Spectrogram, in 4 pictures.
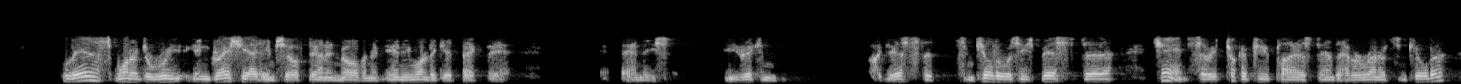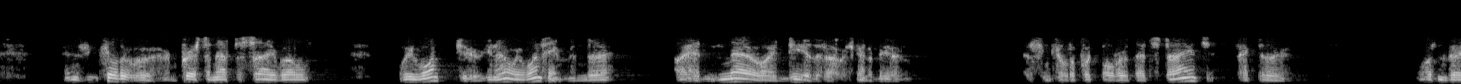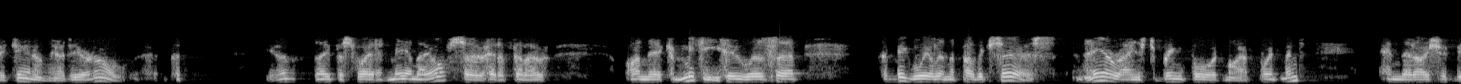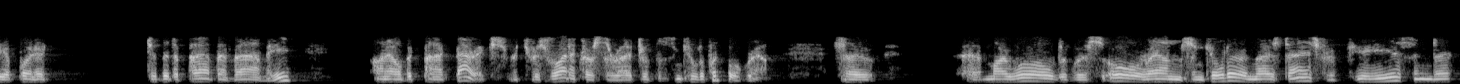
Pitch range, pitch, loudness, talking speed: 110-135 Hz, 120 Hz, -18 LUFS, 175 wpm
